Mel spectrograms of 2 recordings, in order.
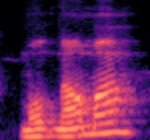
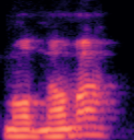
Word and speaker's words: Multnomah: was arrested again for public and decency in multnomah county uh that's in that looks like it's nearby can you help us out with this one multnomah is how you pronounce the county multnomah that that's an organ it's not launching oh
